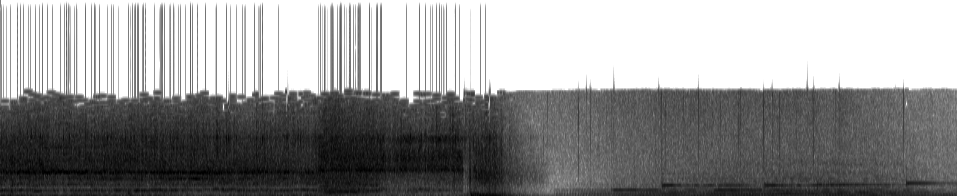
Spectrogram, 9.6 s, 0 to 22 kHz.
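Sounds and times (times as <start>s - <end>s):
quiet sustained tones: 0.0s - 3.9s
loud roaring rush of noise of bus before crash: 0.0s - 5.6s.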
